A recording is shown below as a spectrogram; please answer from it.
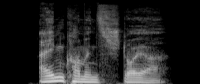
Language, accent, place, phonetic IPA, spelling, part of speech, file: German, Germany, Berlin, [ˈaɪ̯nkɔmənsˌʃtɔɪ̯ɐ], Einkommenssteuer, noun, De-Einkommenssteuer.ogg
- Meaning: income tax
